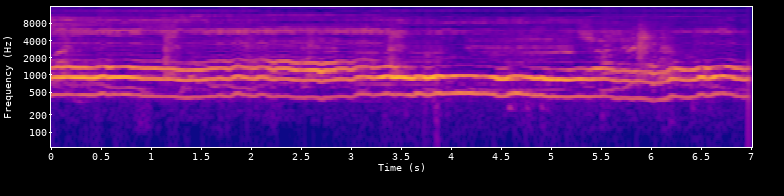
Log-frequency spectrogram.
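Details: A female Boston Terrier holds a long, wavering howl, singing along in a steady, tuneful drone to a sing-along with another dog's howling solo.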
